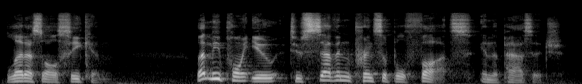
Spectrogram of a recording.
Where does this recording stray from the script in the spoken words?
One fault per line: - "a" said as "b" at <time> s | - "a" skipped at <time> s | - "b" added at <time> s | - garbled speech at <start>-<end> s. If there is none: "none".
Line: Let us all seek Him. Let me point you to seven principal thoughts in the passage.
none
